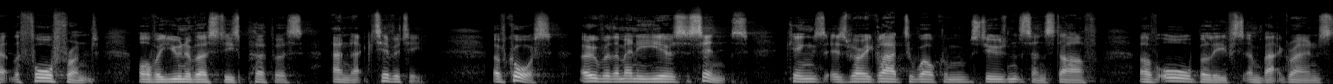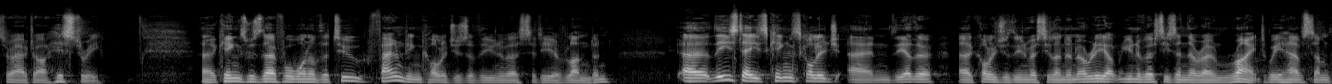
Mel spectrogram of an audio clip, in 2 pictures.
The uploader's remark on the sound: In this public lecture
